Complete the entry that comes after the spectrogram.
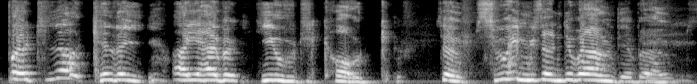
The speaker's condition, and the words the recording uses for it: Dysarthria. And it sounds like you have a little bit of a speech accent thing going on?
